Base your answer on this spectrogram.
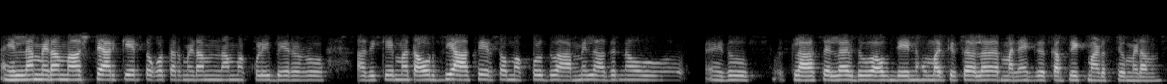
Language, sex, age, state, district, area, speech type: Kannada, female, 30-45, Karnataka, Bidar, urban, conversation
